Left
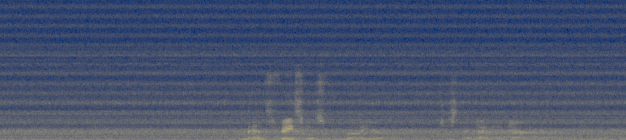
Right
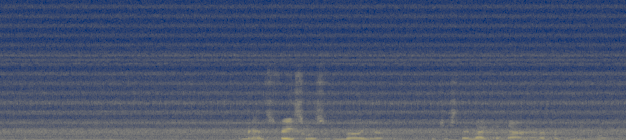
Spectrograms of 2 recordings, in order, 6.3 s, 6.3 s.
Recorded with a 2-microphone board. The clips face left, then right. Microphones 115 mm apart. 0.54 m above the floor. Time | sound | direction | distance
2.4 | a man speaking | centre (ahead or behind) | 1.0 m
